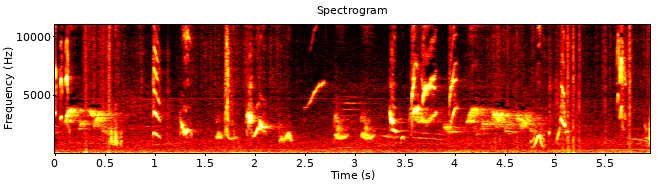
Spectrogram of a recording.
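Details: White-rumped shama song: rapid, varied whistles and slurred sweeps mixed with dry clicks and squeaky notes, crowded into a lively, continuous stream over a faint low hum.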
